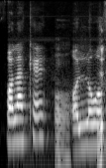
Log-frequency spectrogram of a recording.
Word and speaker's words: Folake Olowofoyeku: Folake Olowofoyeju. Just a quick one, Folake. It's so nice to hear my name pronounced.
